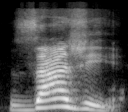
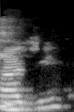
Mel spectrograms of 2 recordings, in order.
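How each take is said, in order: First: The name begins with a z sound. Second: The name begins without a z sound. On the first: The speaker calls it right. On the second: The speaker calls it wrong. "am I saying that right?"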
